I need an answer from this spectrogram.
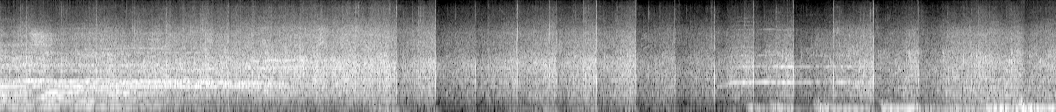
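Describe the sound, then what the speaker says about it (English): A crowd at a varsity girls' basketball game claps loudly for the seniors and their parents. The applause is dense and sustained, with some cheering over it, and fades into scattered individual claps toward the end. "Let's give another round of applause for these seniors and their parents"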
